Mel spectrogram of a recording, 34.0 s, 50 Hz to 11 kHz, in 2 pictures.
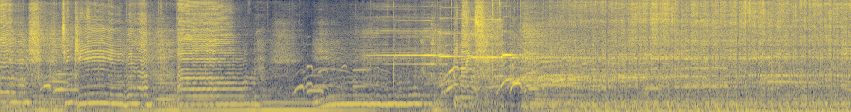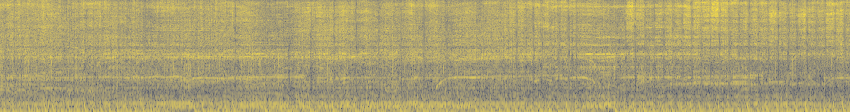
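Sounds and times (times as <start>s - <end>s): live rock band playing: 0.0s - 5.0s, 8.0s - 34.0s
electric guitars ringing: 6.4s - 34.0s.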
